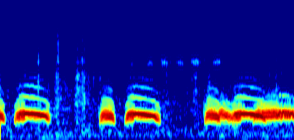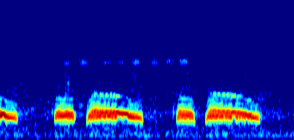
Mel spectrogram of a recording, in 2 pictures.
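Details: Decoy spotted dove from Thailand in wild-style song. Short-then-long coo pairs come less evenly here, with a run of overlapping, drawn-out coos in the middle. Light chirping sits faintly above.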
